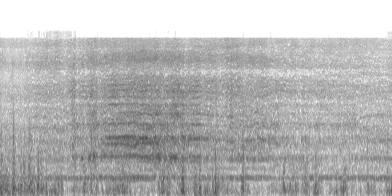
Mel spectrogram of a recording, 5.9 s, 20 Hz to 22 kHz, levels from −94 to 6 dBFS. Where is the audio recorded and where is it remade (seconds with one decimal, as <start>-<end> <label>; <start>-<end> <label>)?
0.0-1.0 recorded; 1.0-1.5 remade; 1.5-2.3 recorded; 2.3-2.9 remade; 2.9-4.1 recorded; 4.1-5.4 remade; 5.4-5.9 recorded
